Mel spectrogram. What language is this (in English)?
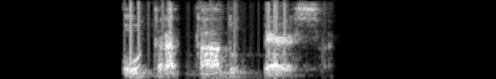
Portuguese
